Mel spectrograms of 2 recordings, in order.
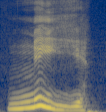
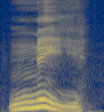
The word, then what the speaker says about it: ny: Vi har ett adjektiv, ny. Ny. Så titta på min mun. Ny. Den går fram. Ny. Personliga pronomen. Ni. Munnen blir lång.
